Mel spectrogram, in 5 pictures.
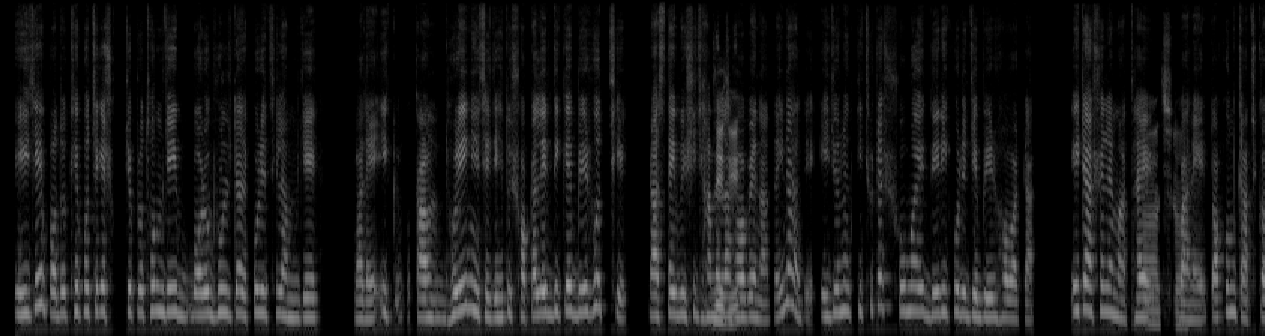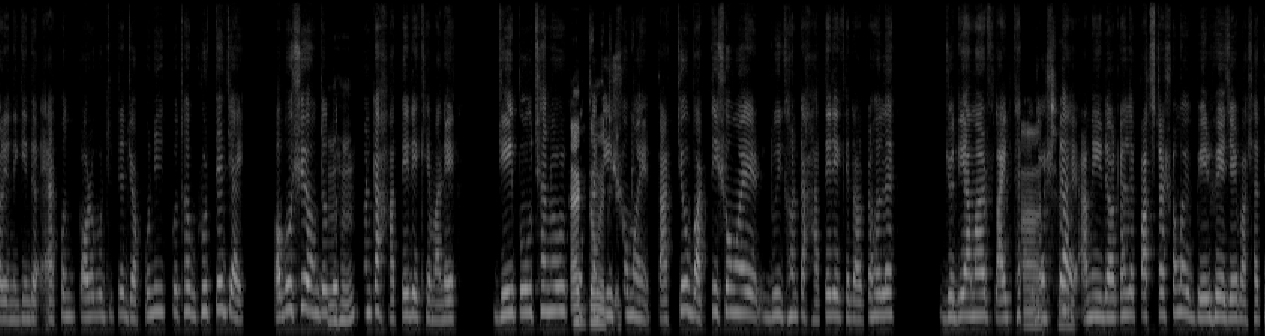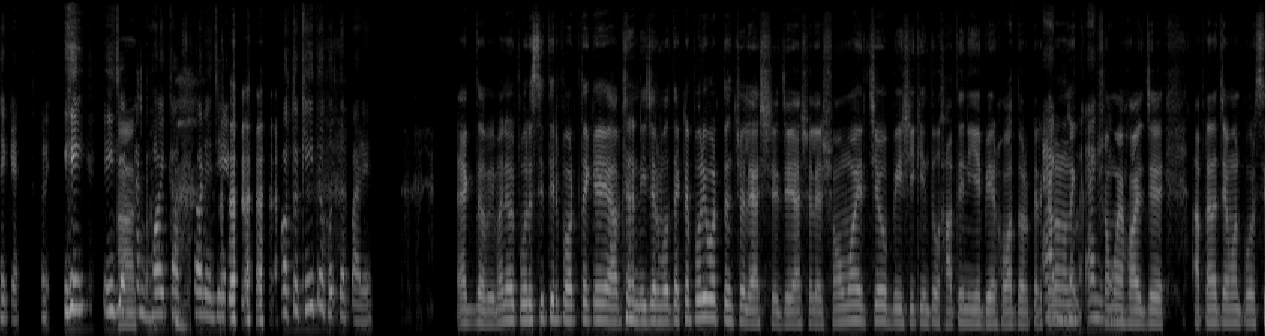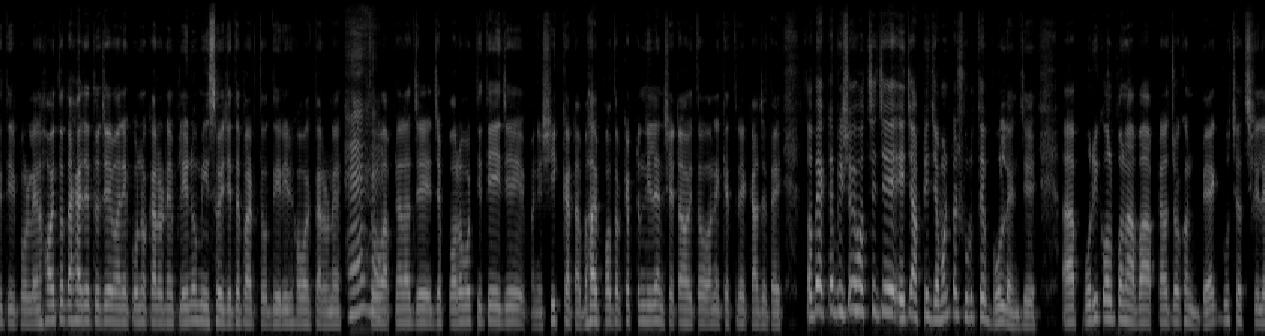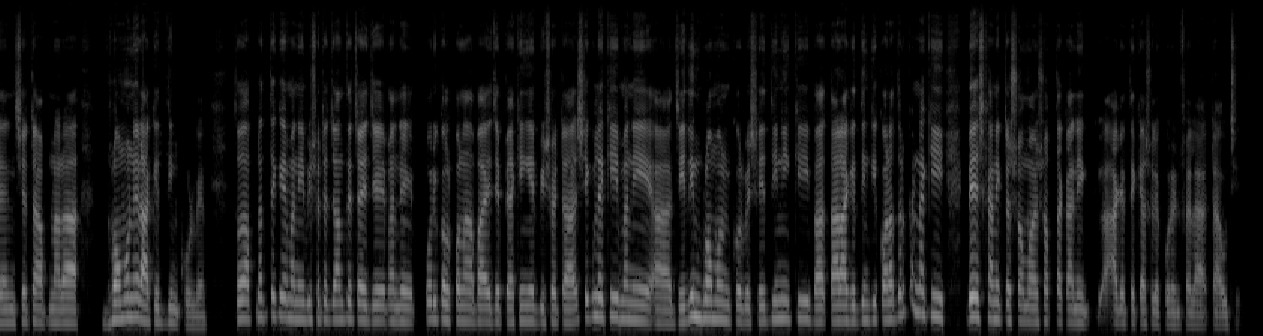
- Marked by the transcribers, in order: other background noise; laughing while speaking: "এই"; laugh; laughing while speaking: "আপনার নিজের"; "দেরি" said as "দেরির"; "শিক্ষাটা" said as "সিক্কাটা"; "হয়তো" said as "অয়ত"; "ক্ষেত্রে" said as "কেত্রে"; "থেকে" said as "তেকে"; "খানেক" said as "কানিক"; "করেন" said as "কোরেন"
- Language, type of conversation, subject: Bengali, podcast, ভ্রমণে তোমার সবচেয়ে বড় ভুলটা কী ছিল, আর সেখান থেকে তুমি কী শিখলে?
- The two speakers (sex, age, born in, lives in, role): female, 40-44, Bangladesh, Finland, guest; male, 25-29, Bangladesh, Bangladesh, host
